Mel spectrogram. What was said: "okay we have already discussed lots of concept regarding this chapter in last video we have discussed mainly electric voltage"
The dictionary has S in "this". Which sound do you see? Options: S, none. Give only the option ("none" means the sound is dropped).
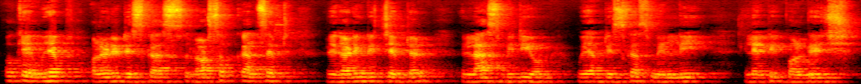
none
